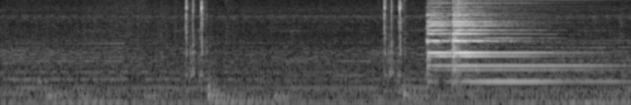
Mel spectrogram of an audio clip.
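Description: A dramatic bell-like chime in a TV drama soundtrack, struck once loudly about three seconds in and ringing on as it fades. It comes over a low music bed, after two pairs of sharp clicks.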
